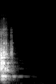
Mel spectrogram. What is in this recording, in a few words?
Tick, Clocks Kitchen Clock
